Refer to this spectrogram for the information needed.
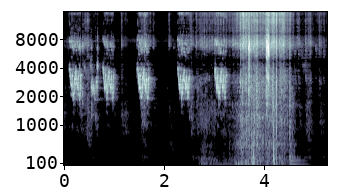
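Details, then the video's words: Pet budgerigars chirping: a series of short bright chirps in the first three seconds, then broadband rustling and clattering noise from about three to five seconds. "Cutest Budgie Chirping Sounds"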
